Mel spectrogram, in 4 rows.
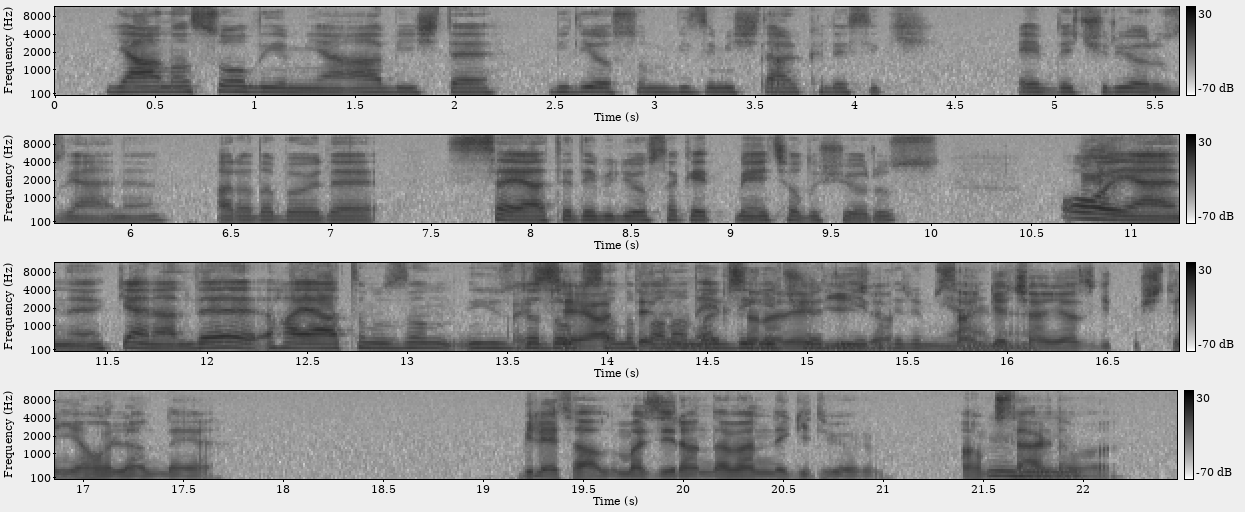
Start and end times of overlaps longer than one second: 13.5-16.2

